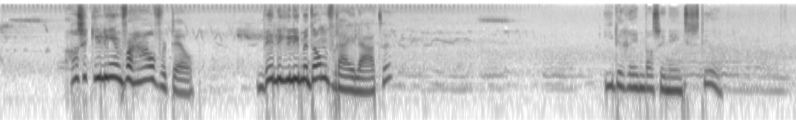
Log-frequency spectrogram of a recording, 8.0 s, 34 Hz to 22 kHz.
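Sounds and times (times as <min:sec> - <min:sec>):
bees buzzing: 0:00.5 - 0:07.9
speech: 0:00.6 - 0:04.1, 0:06.0 - 0:07.3.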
